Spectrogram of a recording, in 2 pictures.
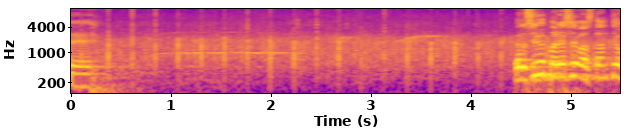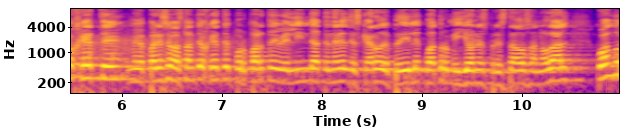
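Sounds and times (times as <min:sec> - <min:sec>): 
speech: 0:00.0 - 0:00.4, 0:04.4 - 0:10.9
weak applause: 0:00.0 - 0:06.1.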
